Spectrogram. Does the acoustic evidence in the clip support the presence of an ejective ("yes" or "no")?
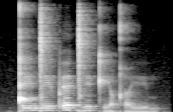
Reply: yes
